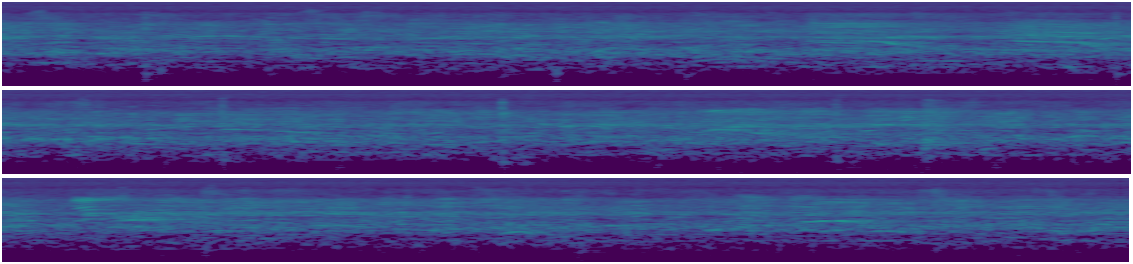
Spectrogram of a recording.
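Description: Distant players shout and call out across an open pitch outdoors.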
